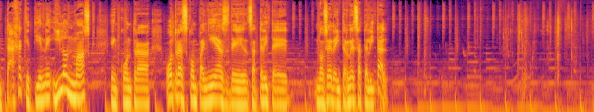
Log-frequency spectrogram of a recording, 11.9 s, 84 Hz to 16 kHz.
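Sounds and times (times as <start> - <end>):
speech: 0.1 - 8.0
person swallowing water: 9.3 - 11.8.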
